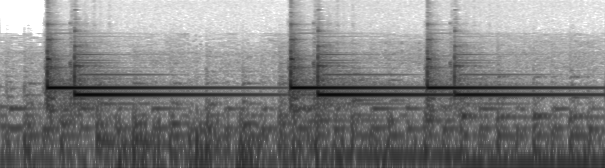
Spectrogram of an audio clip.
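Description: Two-tone ding-dong doorbell chime sounding three times, each higher note followed by a lower one and left to ring out and fade.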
